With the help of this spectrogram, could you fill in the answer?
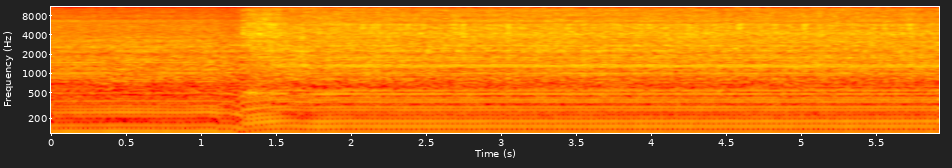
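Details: Coleman Powermate Pulse 1850 generator (1996 engine), after governor speed reset to about 62 Hz: engine note steps up slightly, then holds a smooth, even drone under a space heater slightly over its 1500 W rating, 114 V maintained; normal running under load.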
